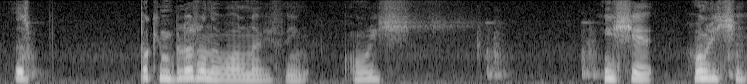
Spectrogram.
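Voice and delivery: terrified, scared out of their wits. Player reacting while playing a frightening game: terrified. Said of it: "I've never been this scared on a game in my whole life".

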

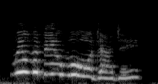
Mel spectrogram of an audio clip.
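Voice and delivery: very loud, high-pitched, put-on woman's voice. Retelling what John used to say before their stage introduction, in a lady's voice. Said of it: "He used to say in a lady's voice".

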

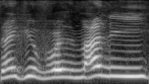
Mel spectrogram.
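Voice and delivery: put-on very high, slurred words. Retelling their own words while on painkillers, imitating slurred, drugged speech. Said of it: "with a slurred mouth".

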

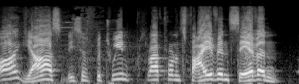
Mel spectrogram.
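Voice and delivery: put-on loud, dead-earnest, serious German accent. Retelling what a train employee answered when asked for help: serious German accent. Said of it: "the most serious German accent you'll ever hear".

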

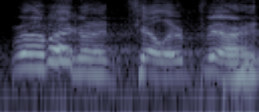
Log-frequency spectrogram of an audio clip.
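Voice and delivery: put-on drunken, tipsy delivery. An acted character in a scene, speaking in a drunk voice. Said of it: "This drunk voice acting is so good".

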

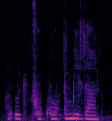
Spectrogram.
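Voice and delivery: sudden, startled and scared whisper.

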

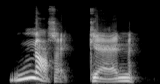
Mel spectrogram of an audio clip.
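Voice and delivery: irritated, put-out, cross, annoyed exclamation. An engine stuck on a hill with a heavy train says: cross. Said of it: "he said crossly".

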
